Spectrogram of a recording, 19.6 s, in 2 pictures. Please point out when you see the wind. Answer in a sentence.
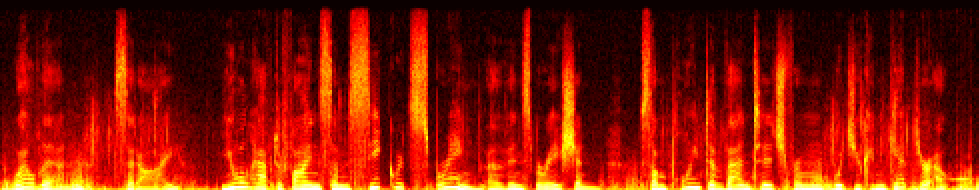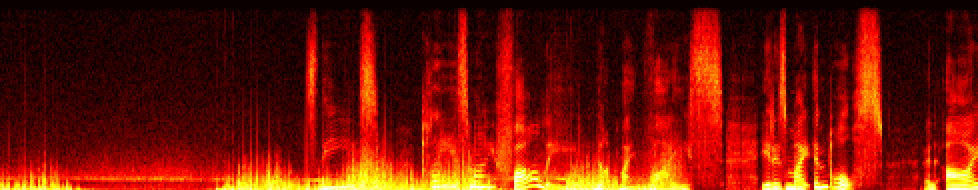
The wind can be heard from 0.0 to 16.6 s.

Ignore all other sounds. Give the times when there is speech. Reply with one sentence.
The speech can be heard from 0.0 to 9.5 s and from 12.8 to 19.5 s.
